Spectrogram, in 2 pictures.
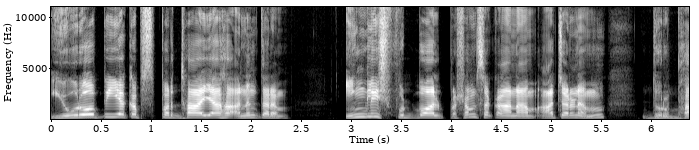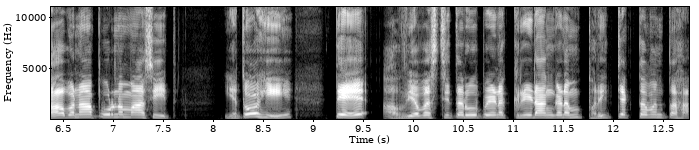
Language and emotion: Sanskrit, disgusted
